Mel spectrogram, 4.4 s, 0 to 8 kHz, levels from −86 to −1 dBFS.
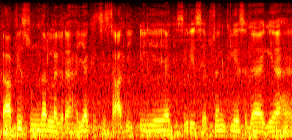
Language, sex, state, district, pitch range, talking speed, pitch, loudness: Hindi, male, Bihar, Katihar, 100-110 Hz, 230 wpm, 105 Hz, -20 LUFS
